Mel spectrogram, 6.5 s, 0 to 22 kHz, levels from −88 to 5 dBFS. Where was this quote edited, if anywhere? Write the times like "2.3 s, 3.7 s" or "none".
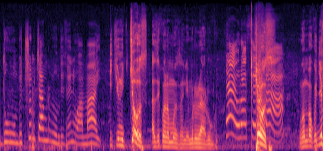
2.1 s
